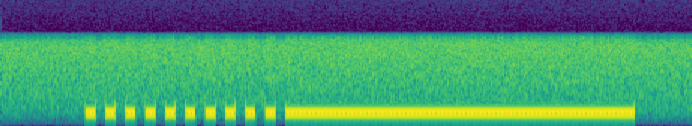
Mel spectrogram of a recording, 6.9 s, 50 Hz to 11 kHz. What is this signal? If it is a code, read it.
Telephone call progress tone (North American plan), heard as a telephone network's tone, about 350, 440 Hz, 0.1 s on and 0.1 s off. Stutter dial tone.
